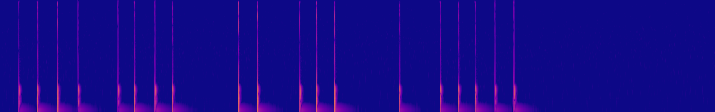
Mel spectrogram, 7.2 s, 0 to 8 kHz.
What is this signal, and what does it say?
Tap code, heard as knocks on a wall, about 6 knocks a second. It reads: THE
